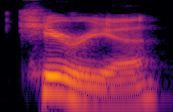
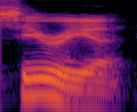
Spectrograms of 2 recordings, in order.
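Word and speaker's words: Cyria: scholars use the name syria c-y-r-i-a sounds like kyria spelled with a k in the greek but almost everybody says syria in the pronunciation guides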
